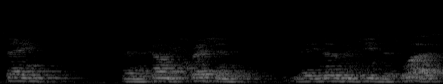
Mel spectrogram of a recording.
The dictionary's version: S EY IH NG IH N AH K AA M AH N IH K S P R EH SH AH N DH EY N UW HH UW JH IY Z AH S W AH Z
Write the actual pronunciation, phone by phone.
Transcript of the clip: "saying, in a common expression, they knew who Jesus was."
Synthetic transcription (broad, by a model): S EY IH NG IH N AH K AA M AH N IH K S P R EH SH AH N DH EY N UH HH UW JH IY Z AH S W AH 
